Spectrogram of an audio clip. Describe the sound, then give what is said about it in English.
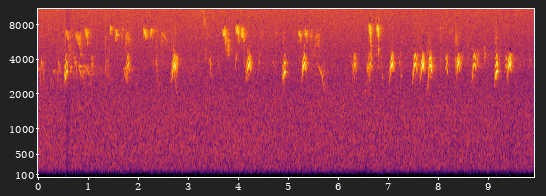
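Ruddy Turnstone calls come as many short, sharp, high chirps, scattered and growing more frequent toward the end, over a steady faint hiss. “Ruddy Turnstone.”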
